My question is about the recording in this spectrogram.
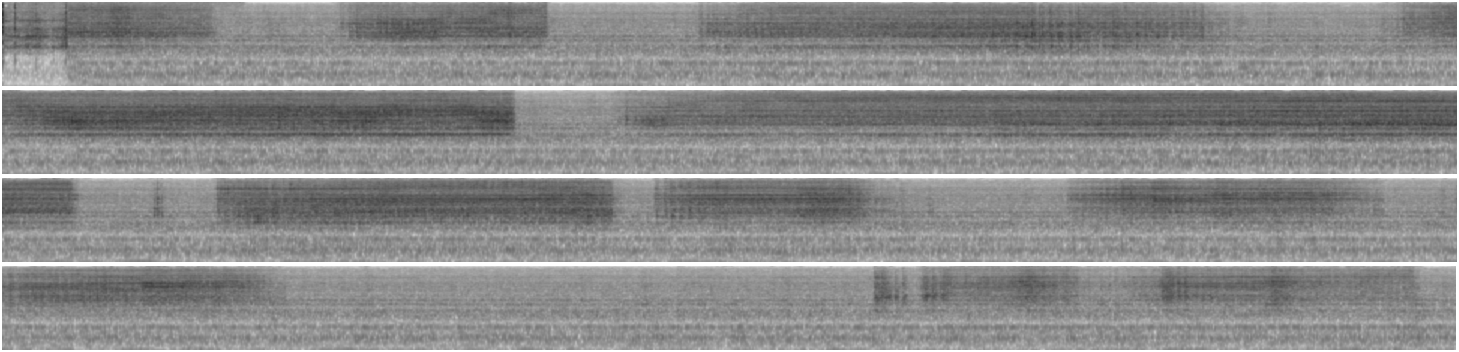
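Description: Wood lathe running with a steady hum while a gouge cuts a spinning laminated wood blank. The hiss of the cut keeps breaking off and starting again as the tool is worked along the rest.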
